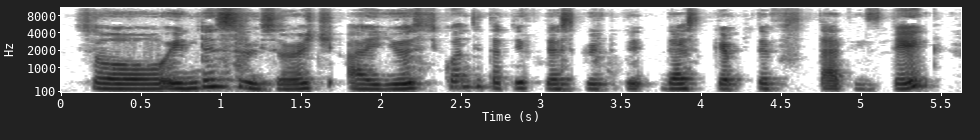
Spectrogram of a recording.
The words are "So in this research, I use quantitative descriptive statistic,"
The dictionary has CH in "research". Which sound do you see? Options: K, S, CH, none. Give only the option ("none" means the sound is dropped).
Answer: CH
